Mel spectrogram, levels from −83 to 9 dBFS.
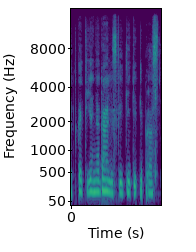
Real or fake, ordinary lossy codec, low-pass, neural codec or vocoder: fake; AAC, 64 kbps; 14.4 kHz; codec, 44.1 kHz, 2.6 kbps, SNAC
